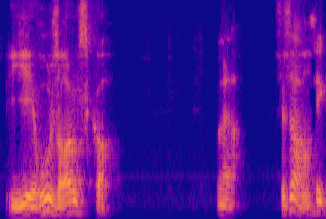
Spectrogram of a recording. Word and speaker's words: Jeruzalska: Et ça se prononce Jeruzalska.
